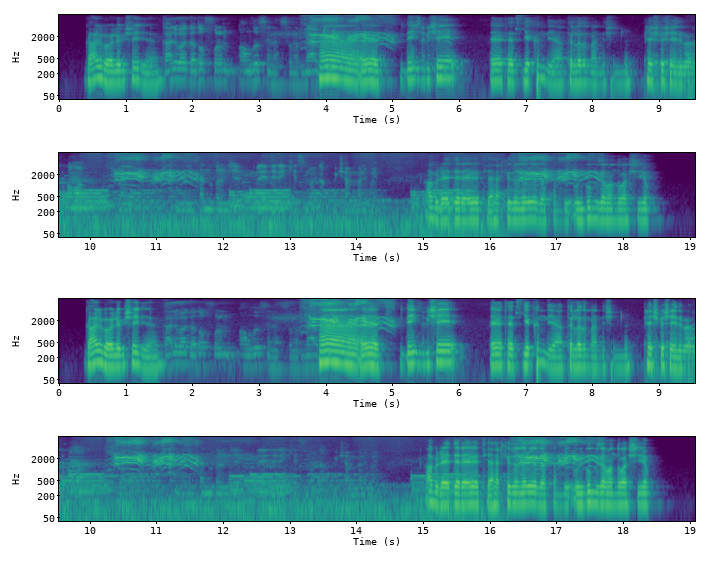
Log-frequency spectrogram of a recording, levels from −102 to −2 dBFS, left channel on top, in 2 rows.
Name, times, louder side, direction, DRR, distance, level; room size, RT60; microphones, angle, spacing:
voice 1, 0.4-1.6 3.9-5.9 6.5-9.6 15.0-18.4, right 4 dB, 80° right, 14 dB, 0.8 m, -32 dB
voice 2, 1.5-4.3 5.2-5.9 8.8-9.3 9.7-9.9 10.4-10.7 11.3-14.8, left 3 dB, 60° left, 8 dB, 1.5 m, -48 dB
sound 1, 1.7-1.8 3.6-5.1 6.8-6.9 9.5-11.7 11.9-12.3 12.7-12.8 13.4-13.5 16.3-17.8, right 5 dB, 20° right, 0.6 m, -35 dB
sound 2, 9.4-17.0, left 2 dB, 15° left, 3.9 m, -45 dB
13.5 x 6.7 x 5.2 m, 0.39 s
head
